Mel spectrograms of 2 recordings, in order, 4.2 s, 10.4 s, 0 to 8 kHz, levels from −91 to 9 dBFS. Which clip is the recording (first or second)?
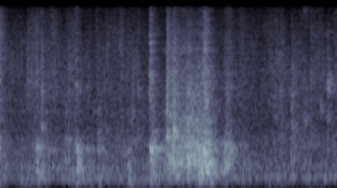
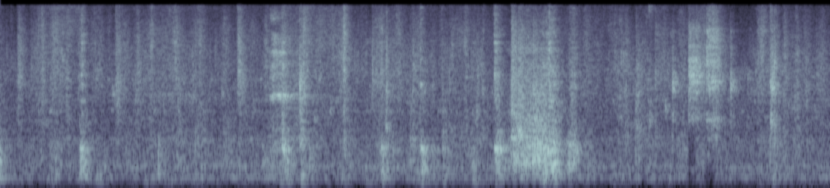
second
